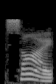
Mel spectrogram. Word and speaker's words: Cy: Cy corresponds to a more accurate pronunciation of a Korean word for between.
